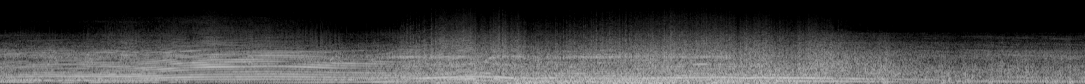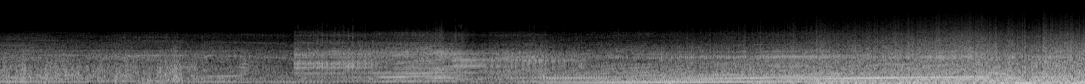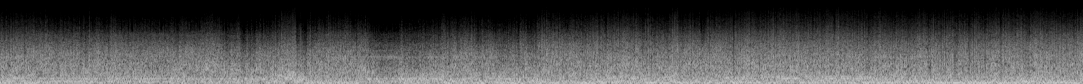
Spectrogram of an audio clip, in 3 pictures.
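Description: Honda CBR125's single-cylinder four-stroke engine accelerating through the gears, the pitch climbing and dropping back at each shift, easing off around 12 seconds in and pulling up through the gears again. In the last third, wind noise on the microphone drowns most of the engine.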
